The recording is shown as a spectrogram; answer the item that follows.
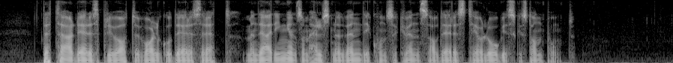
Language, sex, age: Norwegian, male, 29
